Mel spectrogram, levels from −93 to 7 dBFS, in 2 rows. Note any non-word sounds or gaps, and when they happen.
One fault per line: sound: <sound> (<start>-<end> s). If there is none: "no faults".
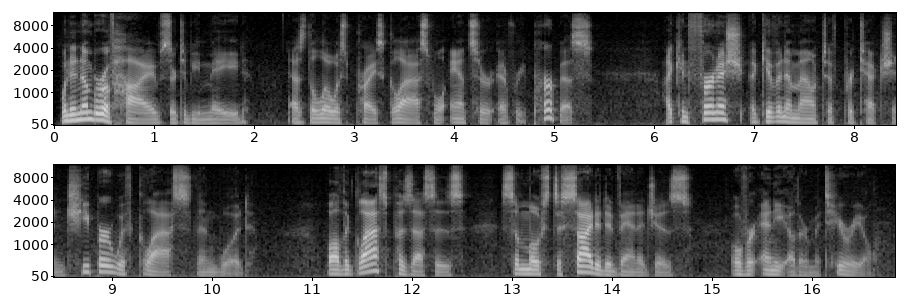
no faults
